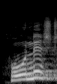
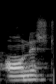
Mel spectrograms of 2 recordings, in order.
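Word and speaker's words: honest: बताया, तो यहाँ पे ये एच जो है क्या हो जा रहा है? साइलेंट। होनेस्ट नहीं बोलते हैं, जितने भी लोग होनेस्ट बोलते हैं वो गलत साउंड है। इसको हमेशा ऑनेस्ट बोलते हैं।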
